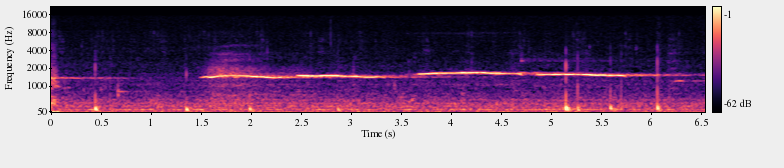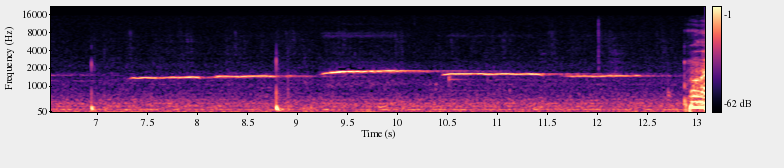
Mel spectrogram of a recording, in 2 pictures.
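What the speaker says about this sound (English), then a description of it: "The whistling." An eerie, sustained whistled tune drifts through a horror video game about wine, holding long wavering notes over a quiet ambient backdrop with faint scattered clicks, fairly distant and alone without talk.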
